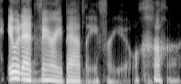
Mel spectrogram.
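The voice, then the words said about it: Nasal imitation of another person. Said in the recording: “Me think he's kind of nasally... Very Mr. Burns... my Epstein impersonation”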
